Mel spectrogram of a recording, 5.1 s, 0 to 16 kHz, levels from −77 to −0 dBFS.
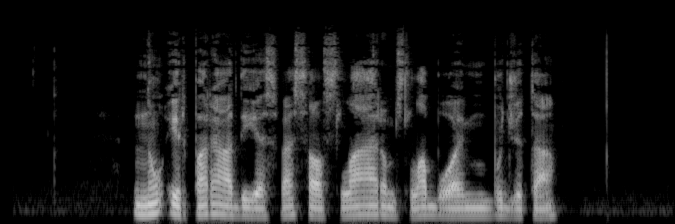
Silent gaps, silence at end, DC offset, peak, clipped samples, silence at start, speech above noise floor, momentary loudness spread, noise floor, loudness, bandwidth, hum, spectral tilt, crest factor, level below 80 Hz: none; 0.9 s; under 0.1%; -4 dBFS; under 0.1%; 1 s; 43 dB; 6 LU; -66 dBFS; -23 LUFS; 10.5 kHz; none; -5.5 dB/octave; 22 dB; -52 dBFS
